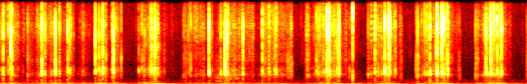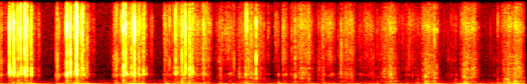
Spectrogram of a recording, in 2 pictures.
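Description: Long nails scratch the front face of a small, hollow, yellow textured faux-leather makeup suitcase. The result is rapid, irregular bursts of dry, crackly scratching with bright, papery edges over a soft low thump from the hollow case.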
